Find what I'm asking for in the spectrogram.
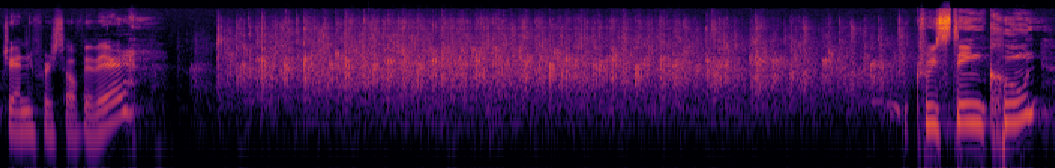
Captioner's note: applause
